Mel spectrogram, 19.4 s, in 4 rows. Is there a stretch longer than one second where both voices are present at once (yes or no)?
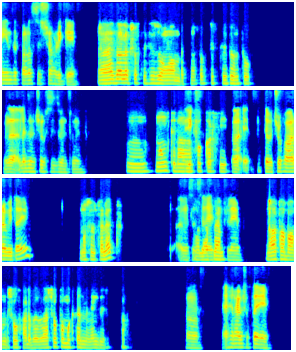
no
